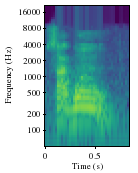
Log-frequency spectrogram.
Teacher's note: Um A nasalizado total e um outro U, saguão. Semivogal, semivogal, e no meio a vogalzona A, toda cheia de nariz aí nela, né? Ela tá toda nasalizada. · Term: tritongo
